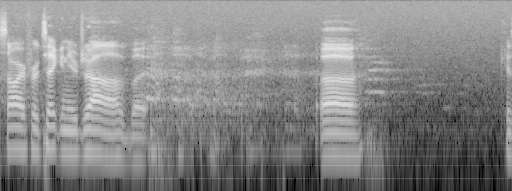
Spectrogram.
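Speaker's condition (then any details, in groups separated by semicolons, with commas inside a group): No condition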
